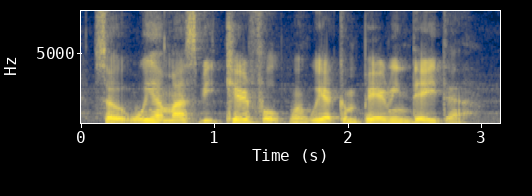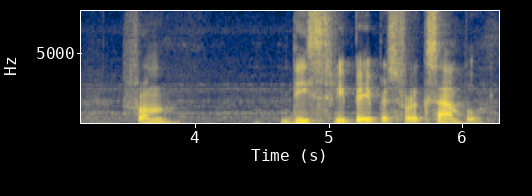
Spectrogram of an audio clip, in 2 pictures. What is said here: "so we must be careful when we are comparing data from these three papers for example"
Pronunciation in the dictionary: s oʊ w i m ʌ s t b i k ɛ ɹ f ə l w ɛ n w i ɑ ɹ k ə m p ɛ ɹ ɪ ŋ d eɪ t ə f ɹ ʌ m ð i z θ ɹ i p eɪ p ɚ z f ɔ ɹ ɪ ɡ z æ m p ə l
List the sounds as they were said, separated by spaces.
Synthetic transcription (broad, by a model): s oʊ w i m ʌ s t b i k ɛ ɹ f ə l w ɛ n w i ɑ ɹ k ə m p ɛ ɹ ɪ ŋ d eɪ t ə f ɹ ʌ m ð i s θ ɹ i p eɪ p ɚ s f ɔ ɹ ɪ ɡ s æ m p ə l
